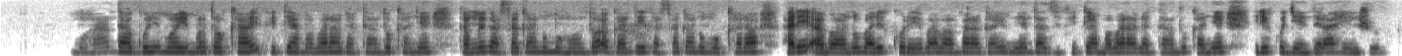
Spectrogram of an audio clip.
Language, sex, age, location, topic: Kinyarwanda, female, 25-35, Musanze, government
